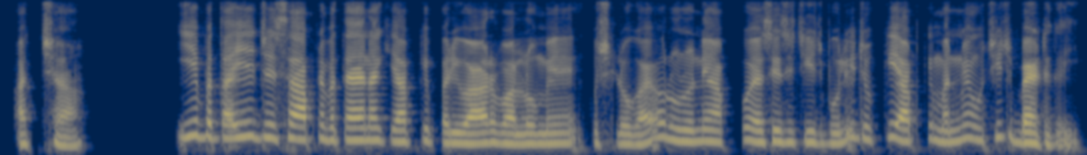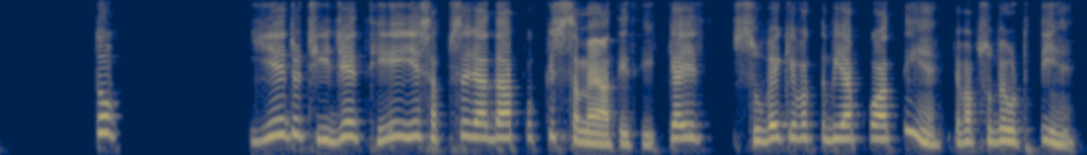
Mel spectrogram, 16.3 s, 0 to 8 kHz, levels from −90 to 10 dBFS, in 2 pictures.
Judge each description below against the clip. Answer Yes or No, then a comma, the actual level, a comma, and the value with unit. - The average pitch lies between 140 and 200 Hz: Yes, high, 190 Hz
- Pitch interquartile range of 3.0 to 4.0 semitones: No, wide, 5.6 semitones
